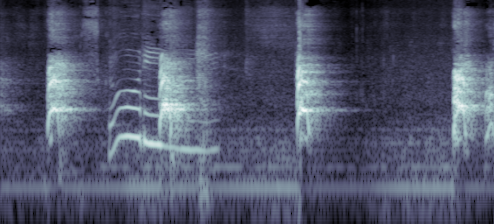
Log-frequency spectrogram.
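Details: Sorbetto, a pet dog, harasses his big sister Biscotti by barking in her face during indoor play; abrupt single barks spaced about a second or more apart, plus a drawn-out falling whine, over a low hum.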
